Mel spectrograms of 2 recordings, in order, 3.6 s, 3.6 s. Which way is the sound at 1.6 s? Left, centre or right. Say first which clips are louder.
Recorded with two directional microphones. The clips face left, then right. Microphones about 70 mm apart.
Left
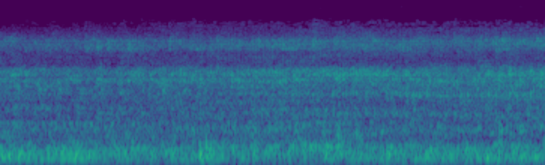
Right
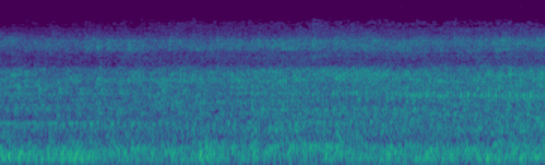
Right 3 dB; right.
